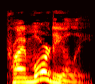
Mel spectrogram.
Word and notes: primordially: British English

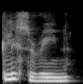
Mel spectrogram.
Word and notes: glycerine: British English

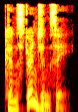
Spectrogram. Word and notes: constringency: British English

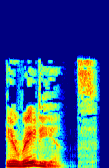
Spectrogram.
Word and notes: irradiance: British English

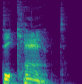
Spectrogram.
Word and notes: decant: American English

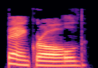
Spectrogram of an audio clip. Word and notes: bankrolled: British English

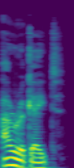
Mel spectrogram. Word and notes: arrogate: British English

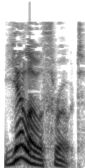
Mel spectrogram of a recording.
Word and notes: yellowthroat: British English

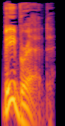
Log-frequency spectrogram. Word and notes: beebread: British English

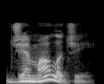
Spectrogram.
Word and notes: gemmology: British English

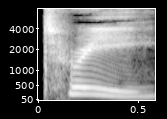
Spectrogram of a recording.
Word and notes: tree: American English

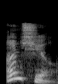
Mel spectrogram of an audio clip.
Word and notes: uncial: British English

